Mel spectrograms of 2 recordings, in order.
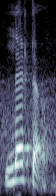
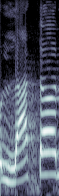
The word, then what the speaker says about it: letter: সুতরাং লেটার বলবো, ল্যাটার না। পরেরটা দেখুন, ল্যাটার আছে, লেটার আছে, অনেক কিছু আছে। এগুলো কিন্তু ভুল প্রোনাউন্সিয়েশন, এটা চলবে না। ঠিকটা হচ্ছে এইটা, লেটার। র কোনো সাউন্ড নেই, র যদিও লেখা রয়েছে স্পেলিংয়ে LETTER, কিন্তু সেই আরটা কিন্তু সাইলেন্ট থাকছে, প্রোনাউন্সড হচ্ছে না, এটা মাথায় রাখবেন।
